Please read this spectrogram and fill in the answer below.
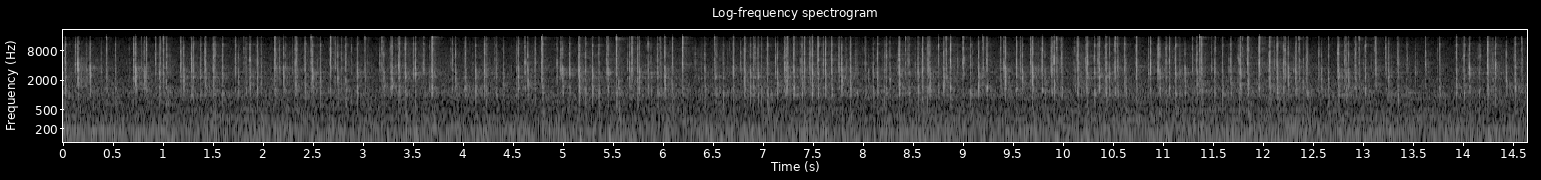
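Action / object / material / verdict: tap / mechanical keyboard with ABS plastic keycaps / ABS plastic / none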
